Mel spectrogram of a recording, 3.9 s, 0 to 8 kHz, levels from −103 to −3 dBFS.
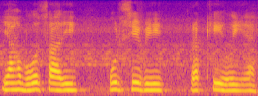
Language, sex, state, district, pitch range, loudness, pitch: Hindi, female, Haryana, Charkhi Dadri, 195-210 Hz, -13 LUFS, 200 Hz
